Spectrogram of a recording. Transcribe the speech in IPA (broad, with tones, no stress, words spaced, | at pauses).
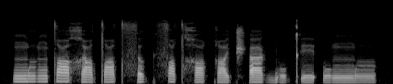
ŋ͡mɤ˦ŋtˤo˦χe˨tˤu˨˦tˤ sɤ˦ksi˦tˤχɔ˨qɤ˨ t͡ʃʼa˦ɡ͡bo˨ kʼe˨ʔo˦ŋŋ͡mɤ˦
